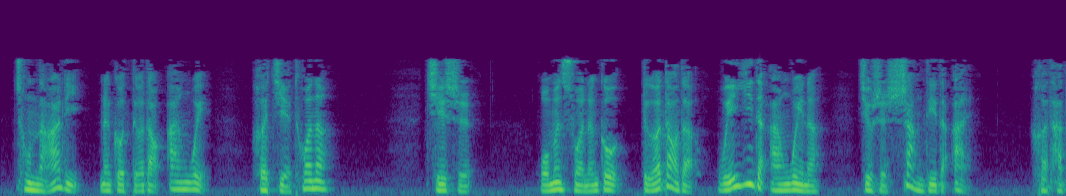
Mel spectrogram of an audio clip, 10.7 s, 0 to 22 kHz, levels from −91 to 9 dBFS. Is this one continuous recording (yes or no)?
yes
